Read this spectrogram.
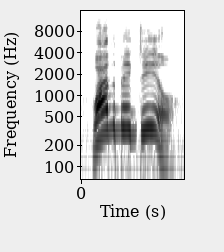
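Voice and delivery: high, loud mock puzzlement; rhetorical challenge. Real, not acted. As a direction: toss the question out to the room. Rhetorical question to congregation.

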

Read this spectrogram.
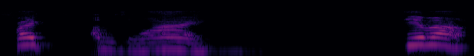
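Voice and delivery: normal talking voice

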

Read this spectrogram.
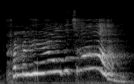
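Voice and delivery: high, fast squeal of wonder; marveling at the place; amazed. Retold or imitated. Arriving at the familiar school, squealing high and fast.

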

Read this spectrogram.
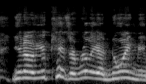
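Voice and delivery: mock-annoyed parent telling off children; annoyed American parent. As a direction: scold the kids in everyday American. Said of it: "As an American, I would go".

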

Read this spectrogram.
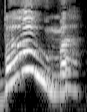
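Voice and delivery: theatrical burst of excitement; dramatic boom. Real, not acted. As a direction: land it like an explosion. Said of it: "I speak like that".

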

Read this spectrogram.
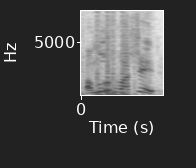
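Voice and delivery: high-pitched frantic outburst; freaking out. Real, not acted. Gamer losing it mid-match, freaking out. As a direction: voice leaps up, losing control. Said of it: "I'm freaking out right now".

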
